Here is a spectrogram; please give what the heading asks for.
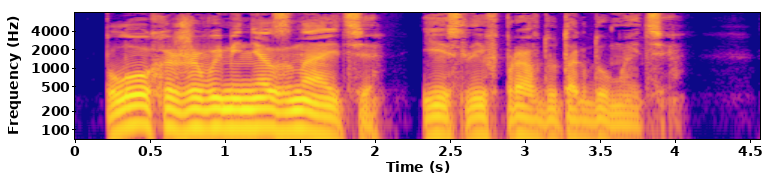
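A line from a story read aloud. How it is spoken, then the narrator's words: Icy cold tone. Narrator (Russian): Ледяным тоном ответил две мишени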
